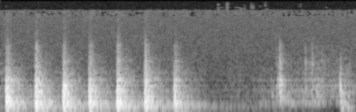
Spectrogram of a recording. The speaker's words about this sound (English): I ran back home in despair. I hammered on my landlady's door and...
